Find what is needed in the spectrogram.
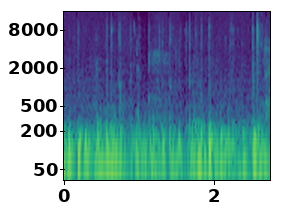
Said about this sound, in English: Type in Sugar Baby Cannibal.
